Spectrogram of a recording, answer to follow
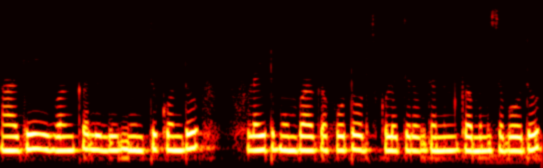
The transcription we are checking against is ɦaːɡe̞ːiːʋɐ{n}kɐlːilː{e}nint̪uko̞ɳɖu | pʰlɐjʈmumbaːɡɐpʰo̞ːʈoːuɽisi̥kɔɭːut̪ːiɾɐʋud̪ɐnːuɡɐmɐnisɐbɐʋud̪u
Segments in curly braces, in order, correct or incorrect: incorrect: ŋ, incorrect: i

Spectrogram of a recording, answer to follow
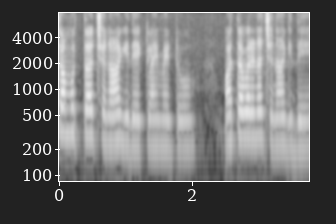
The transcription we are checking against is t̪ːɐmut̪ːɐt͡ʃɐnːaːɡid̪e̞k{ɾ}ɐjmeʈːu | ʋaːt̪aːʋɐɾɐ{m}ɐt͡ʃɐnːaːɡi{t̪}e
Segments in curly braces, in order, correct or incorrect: incorrect: l, incorrect: ɳ, incorrect: d̪

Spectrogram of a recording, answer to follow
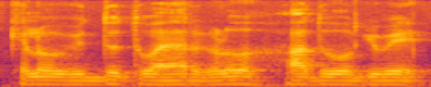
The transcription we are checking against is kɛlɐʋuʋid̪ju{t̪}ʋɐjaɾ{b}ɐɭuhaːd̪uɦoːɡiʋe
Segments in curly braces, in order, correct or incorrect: correct, incorrect: ɡ

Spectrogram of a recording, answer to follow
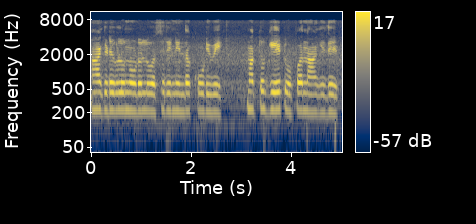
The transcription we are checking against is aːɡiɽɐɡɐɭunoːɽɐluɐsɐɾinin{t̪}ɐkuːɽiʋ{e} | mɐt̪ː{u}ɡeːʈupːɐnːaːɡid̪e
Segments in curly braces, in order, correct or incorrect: incorrect: d̪, correct, correct

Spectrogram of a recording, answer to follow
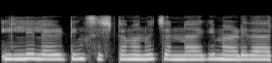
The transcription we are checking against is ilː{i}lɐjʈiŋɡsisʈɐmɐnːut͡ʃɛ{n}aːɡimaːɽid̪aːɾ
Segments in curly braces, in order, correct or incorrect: correct, incorrect: nː

